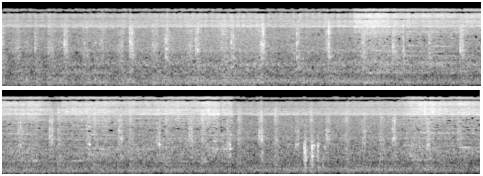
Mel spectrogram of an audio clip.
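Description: Old diesel oil engine driving a wood-cutting band saw through a long flat belt: steady mechanical running with irregular clicks and knocks, and a brighter hiss now and then as the blade cuts through a log.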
